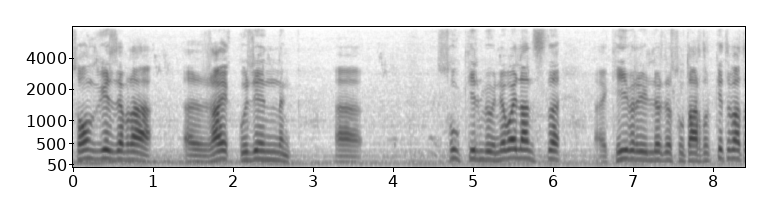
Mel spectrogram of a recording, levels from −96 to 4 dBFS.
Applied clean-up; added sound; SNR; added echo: none; none; none; none.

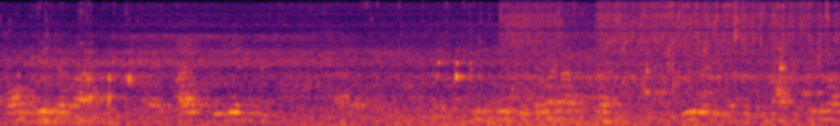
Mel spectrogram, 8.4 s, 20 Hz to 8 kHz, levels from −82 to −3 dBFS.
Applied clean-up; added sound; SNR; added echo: none; Sink (filling or washing) / Water tap, faucet; -2 dB; reverberation time 0.9 s.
